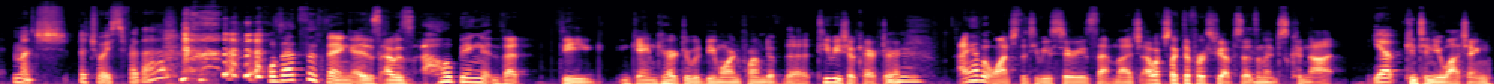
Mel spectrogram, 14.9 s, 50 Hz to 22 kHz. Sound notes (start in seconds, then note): 1.7 laughs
